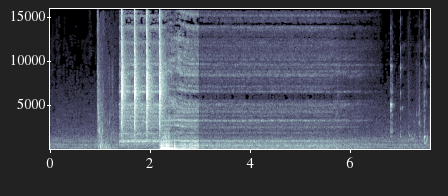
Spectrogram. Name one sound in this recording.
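A gas flame hisses softly.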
